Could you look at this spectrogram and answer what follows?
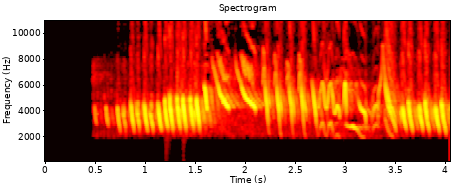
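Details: Lined seedeater, 'mateiro' song style for training or warming up a pet bird: a brisk trill leads into a jumble of rising and falling whistled slurs, sharp chips and buzzy phrases, continuing busily to the end.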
